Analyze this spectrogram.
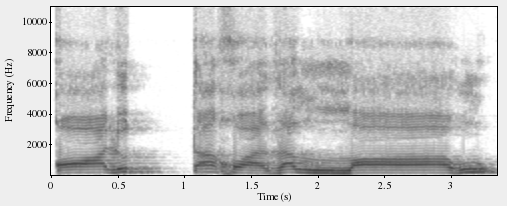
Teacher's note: یہاں پر اللہ کے لام سے پہلے زبر ہے تو اس لیے اللہ کے لام کو پر پڑھیں گے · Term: موٹا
